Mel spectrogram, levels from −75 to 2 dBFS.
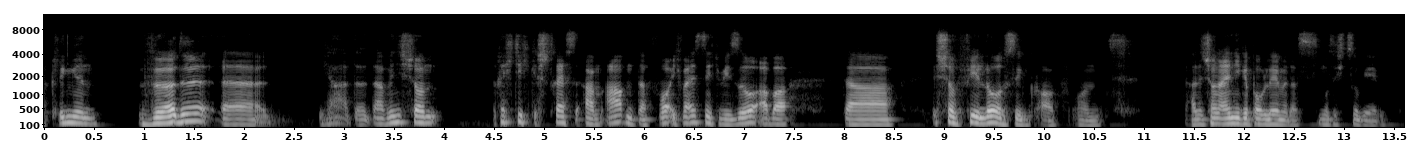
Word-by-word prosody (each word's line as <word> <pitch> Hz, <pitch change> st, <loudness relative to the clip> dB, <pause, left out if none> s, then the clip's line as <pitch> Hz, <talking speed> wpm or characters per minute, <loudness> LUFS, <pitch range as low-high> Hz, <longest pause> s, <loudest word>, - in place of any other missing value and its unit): klingen 130 Hz, +2 st, -1 dB, 0.4 s
würde. 155 Hz, -, +5 dB
Äh, 115 Hz, -2 st, -2 dB, 0.5 s
ja, -, -, -10 dB
da 110 Hz, -1 st, -9 dB
da 120 Hz, +3 st, -4 dB
bin 140 Hz, +4 st, 0 dB
ich 155 Hz, -1 st, -6 dB
schon 145 Hz, -1 st, +2 dB, 0.6 s
richtig 155 Hz, 0 st, -4 dB
gestresst 145 Hz, -2 st, -3 dB
am 115 Hz, -2 st, 0 dB
Abend 145 Hz, -7 st, 0 dB
davor. 110 Hz, +7 st, -1 dB
Ich -, -, -7 dB
weiß 150 Hz, +2 st, -1 dB
nicht 130 Hz, -4 st, -3 dB
wieso, 125 Hz, +6 st, +1 dB
aber 115 Hz, -1 st, +1 dB, 0.5 s
da 110 Hz, -1 st, +2 dB, 0.3 s
ist -, -, -4 dB
schon 150 Hz, -5 st, +3 dB
viel 145 Hz, 0 st, +3 dB
los 130 Hz, -6 st, +5 dB
im 105 Hz, -4 st, -3 dB
Kopf 95 Hz, -2 st, -10 dB
und 95 Hz, -2 st, -12 dB, 0.8 s
da -, -, -25 dB
hatte 110 Hz, +1 st, -3 dB
ich 105 Hz, -, -3 dB
schon 125 Hz, -1 st, +2 dB
einige 125 Hz, +1 st, +4 dB
Probleme, 110 Hz, -3 st, 0 dB
das 100 Hz, +2 st, -11 dB
muss 110 Hz, -1 st, -10 dB
ich 100 Hz, 0 st, -13 dB
zugeben. 100 Hz, -2 st, -10 dB
120 Hz, 165 wpm, -27 LUFS, 110-140 Hz, 0.8 s, würde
